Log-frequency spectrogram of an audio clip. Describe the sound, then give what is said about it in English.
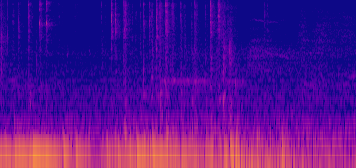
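Rapid, irregular clicking of someone typing on a computer keyboard to look up capybara pet videos, keys clacking steadily for several seconds over a low, constant hum, with no voices. “Some clickety clacking.”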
